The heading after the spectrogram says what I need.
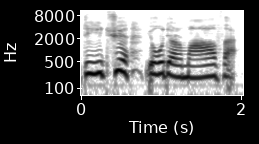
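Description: A woman's voice: medium pitch, fairly even intonation, slow pace, darkish tone, pitched below the performer's own voice. A woman voicing a cheerful, helpful animal friend in a children's storybook, sounding eager and encouraging.

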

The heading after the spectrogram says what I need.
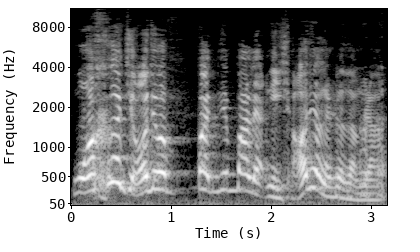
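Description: A man performing live crosstalk comedy as the senior comedian, answering with quick, indignant comic retorts on a stage. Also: very high-pitched, sing-song, sharp tone. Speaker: senior comedian receiving New Year greetings. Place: stage before a live audience.

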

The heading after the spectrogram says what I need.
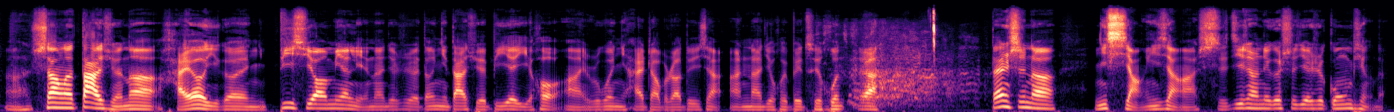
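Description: This stand-up host has a lowish voice and speaks at normal speed, with a little hiss or hum on the recording. His monologue is chatty and teasing, and he often checks in with the crowd with a rhetorical "right?"

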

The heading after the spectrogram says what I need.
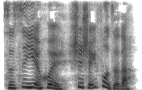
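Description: A woman's voice: high voice, expressive, normal speed, fairly bright tone, no room sound, studio quality, pitched above the performer's own voice. A woman doing a gracious, composed palace consort. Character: pregnant empress-level consort, composed and gracious. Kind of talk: audiobook acting.

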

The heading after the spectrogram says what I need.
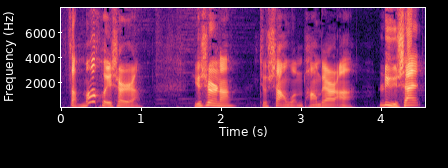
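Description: A young man who hosts a radio comedy show, telling a funny story in a teasing, animated way. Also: mid-range voice, normal speed, dry recording, faint music behind. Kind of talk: comic storytelling.

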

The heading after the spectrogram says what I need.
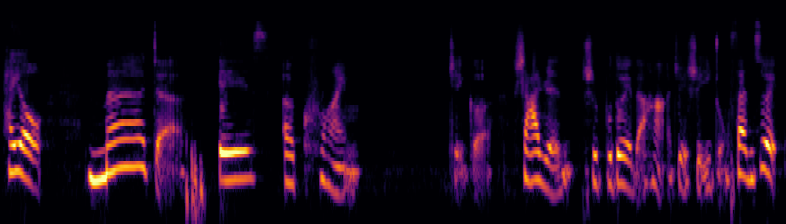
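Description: A woman whose first language is Chinese, teaching a spoken English lesson, explaining step by step and saying example phrases slowly. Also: fairly high pitch, lively intonation, creaky, husky.

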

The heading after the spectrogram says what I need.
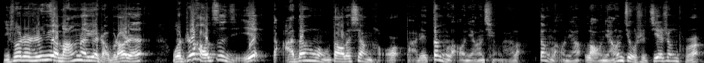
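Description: A man's voice: a little high, big pitch swings, normal speed, a little mellow. A man telling and explaining a classic story, chatting directly to his listeners. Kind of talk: storytelling commentary on a classic novel.

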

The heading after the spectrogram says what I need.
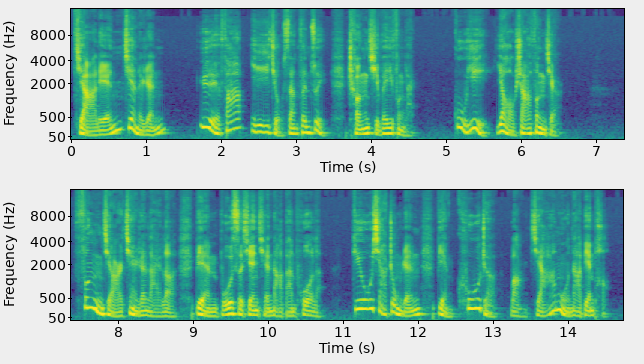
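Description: A man giving an expressive dramatic reading of a classic novel as storyteller. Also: unhurried, breathy edge. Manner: expressive, swinging pitch.

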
